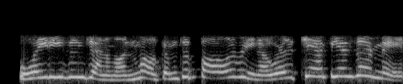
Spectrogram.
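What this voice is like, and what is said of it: Sports arena announcer voice. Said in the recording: “give us your best Nuggets announcer voice”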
